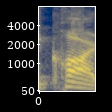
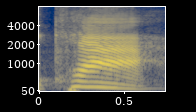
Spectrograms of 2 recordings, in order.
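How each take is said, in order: First: "car" with its R pronounced, louder; plain R in car. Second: "car" as a Boston "cah", louder; Boston accent. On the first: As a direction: sound out the R at the end of "car". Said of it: "they don't say". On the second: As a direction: drop the R in car, Boston style. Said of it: "You have the Boston accent". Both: Shown as a demonstration.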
